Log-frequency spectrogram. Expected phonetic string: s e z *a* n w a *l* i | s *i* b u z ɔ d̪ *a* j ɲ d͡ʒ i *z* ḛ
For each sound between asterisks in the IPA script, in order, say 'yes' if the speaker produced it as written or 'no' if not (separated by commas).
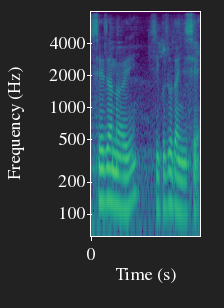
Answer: yes, no, yes, yes, no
